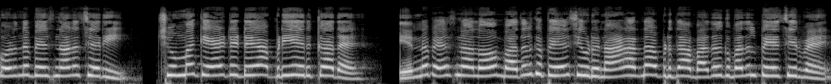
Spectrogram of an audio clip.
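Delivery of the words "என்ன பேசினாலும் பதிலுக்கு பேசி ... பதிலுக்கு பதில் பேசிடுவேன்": ordinary talk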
